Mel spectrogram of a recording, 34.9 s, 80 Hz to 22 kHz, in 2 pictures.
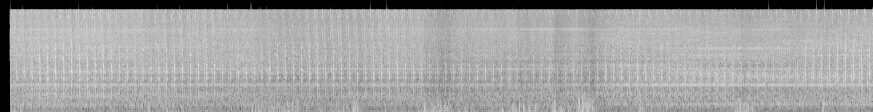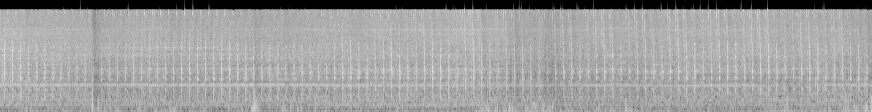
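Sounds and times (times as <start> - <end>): engine knocking: 0.2 - 34.9.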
